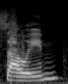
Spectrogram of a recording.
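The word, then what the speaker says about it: Samhain: Actually, it's it's sin. It's pronounced sin. I know it doesn't look like it because you're used to the English words, how you pronounce letters, but that's it's it's Gaelic.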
